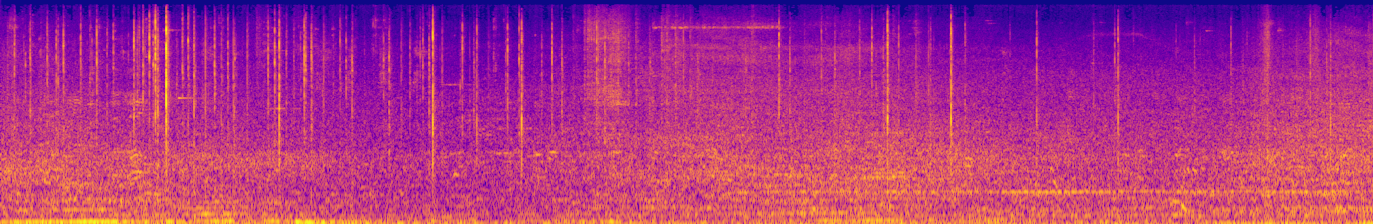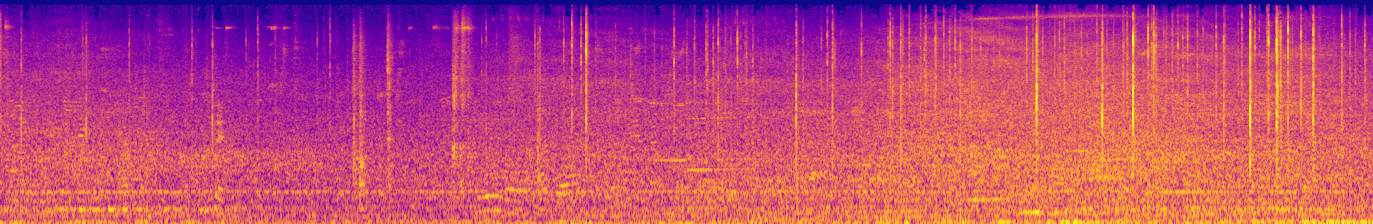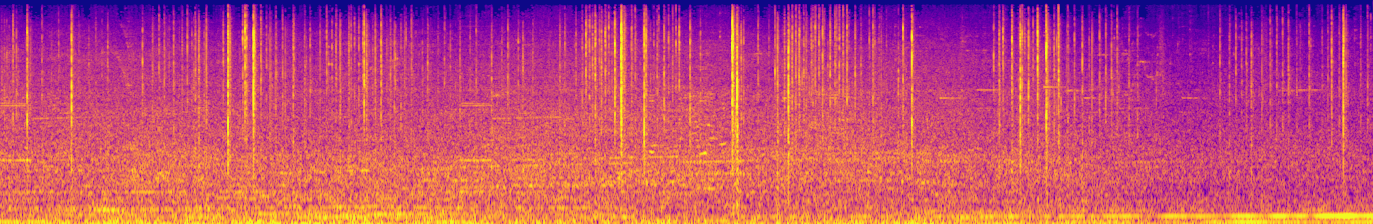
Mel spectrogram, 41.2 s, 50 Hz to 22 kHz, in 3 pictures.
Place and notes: Calle Jose Hernandez Alfonso, Santa Cruz de Tenerife - entrance to a store
Recorded at an entrance to a store. Right at the door there was a small fan, with some plastic strips attached to it. It made some interesting crackling sounds that you can hear over the entire recording. The detuned bell is also part of the store, triggered as customers went in and out. Conversations of the customers and passersby. Some street noise in the background. This is a rather busy part of the city. Recorder was placed right at the fan. (sony d50)
Santa Cruz de Tenerife, Spain, 9 September 2016, ~15:00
